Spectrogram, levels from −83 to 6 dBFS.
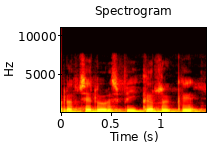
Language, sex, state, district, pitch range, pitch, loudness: Tamil, male, Tamil Nadu, Nilgiris, 95-105 Hz, 100 Hz, -15 LUFS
